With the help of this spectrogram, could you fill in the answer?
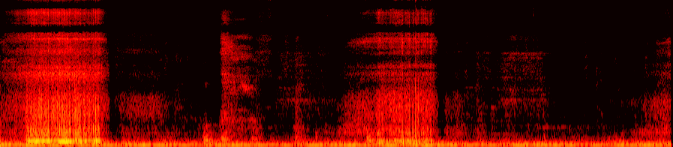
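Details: Labrador Retriever named Candy making a funny sound after sleep: rough, snore-like nasal snorts and grunts, strongest in a long burst at the start and again around six seconds, over a steady low rumbling breath throughout.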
